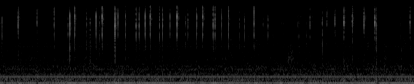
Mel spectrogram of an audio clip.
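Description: A small, solid, rough yellow translucent crystal chunk is held in the hands close to the microphone while long pink acrylic nails tap and scratch its faceted surface. The result is a rapid stream of sharp, bright clicks with very short decay, sitting over a steady low hum.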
